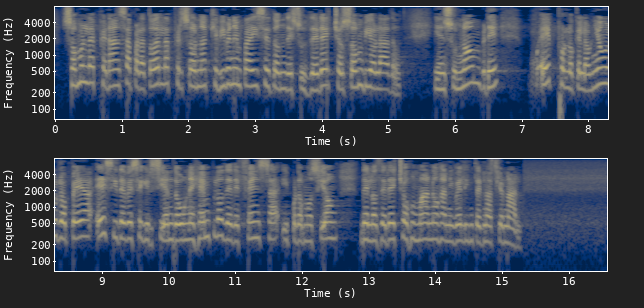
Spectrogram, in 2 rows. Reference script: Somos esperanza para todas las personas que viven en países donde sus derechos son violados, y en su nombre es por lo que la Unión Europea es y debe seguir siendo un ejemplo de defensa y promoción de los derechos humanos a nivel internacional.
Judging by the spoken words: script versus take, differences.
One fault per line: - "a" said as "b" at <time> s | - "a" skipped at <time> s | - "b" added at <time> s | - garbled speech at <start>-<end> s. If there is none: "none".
- "la" added at 0.5 s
